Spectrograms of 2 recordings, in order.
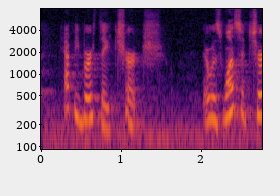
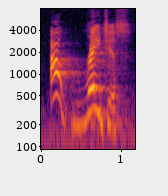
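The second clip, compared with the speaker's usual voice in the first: "Outrageous!" blasted much louder, slow and falling; screamed; 13 dB louder, slower than usual. A narrator's reading. The chairperson roars "Outrageous!" at the church, loud and slow. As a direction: bellow "Outrageous!" as a verdict. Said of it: "screamed the chairperson".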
